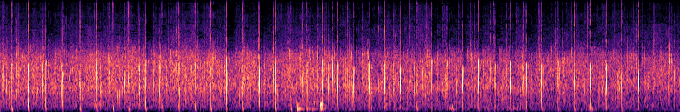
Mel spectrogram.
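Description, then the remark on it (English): Sustained audience applause at a meeting for the newly announced council members: many hands clapping in a dense, steady patter at an even loudness for about ten seconds, with no voices rising above it. “Please, let's give all of them a great applause.”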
